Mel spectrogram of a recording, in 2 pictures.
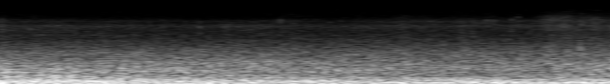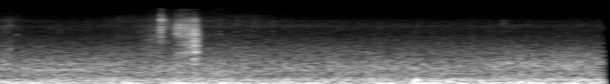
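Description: Harley-Davidson Softail Springer's V-twin engine idling steadily, a low even hum, with a single sharp click about four seconds in.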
